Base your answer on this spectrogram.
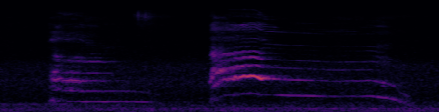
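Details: Female cat screaming: two harmonic-rich yowls. A short one comes first, then a longer one lasting about two seconds that holds steady before sliding downward at the end, over a low background hum.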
